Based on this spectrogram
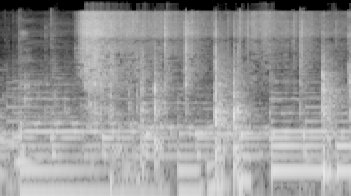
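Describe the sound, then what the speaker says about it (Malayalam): Sizzling of grated coconut roasting in hot oil with a spoon scraping and clinking against a metal pan, steady frying hiss under repeated stirring knocks. "നമ്മൾ ആദ്യമേ തന്നെ ഒന്ന് തേങ്ങ വറക്കാൻ പോവുക"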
